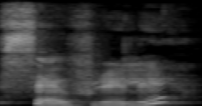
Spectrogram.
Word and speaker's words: Chevrolet: और ये किसका लोगो है बेटा, ये सेफ्रेले, CHEVROLET, यहाँ पे टी क्या होता है, साइलेंट होता है।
